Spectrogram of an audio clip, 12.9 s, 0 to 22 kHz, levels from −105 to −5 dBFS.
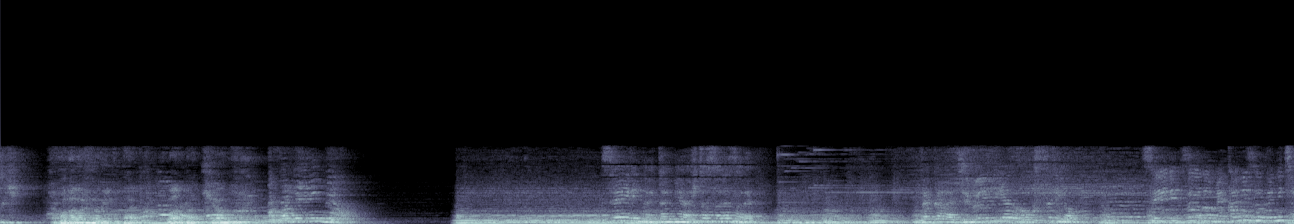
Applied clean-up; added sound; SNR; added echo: none; none; none; reverberation time 0.9 s.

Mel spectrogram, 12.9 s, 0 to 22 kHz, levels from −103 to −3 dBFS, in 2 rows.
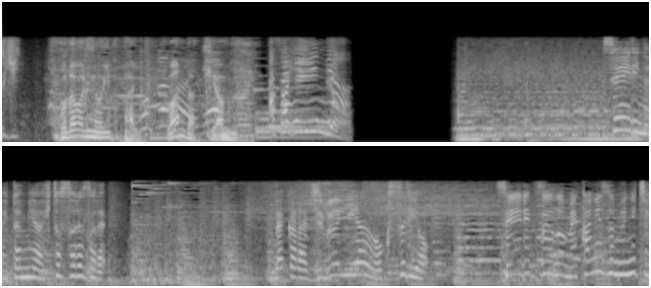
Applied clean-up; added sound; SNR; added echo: none; none; none; none.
